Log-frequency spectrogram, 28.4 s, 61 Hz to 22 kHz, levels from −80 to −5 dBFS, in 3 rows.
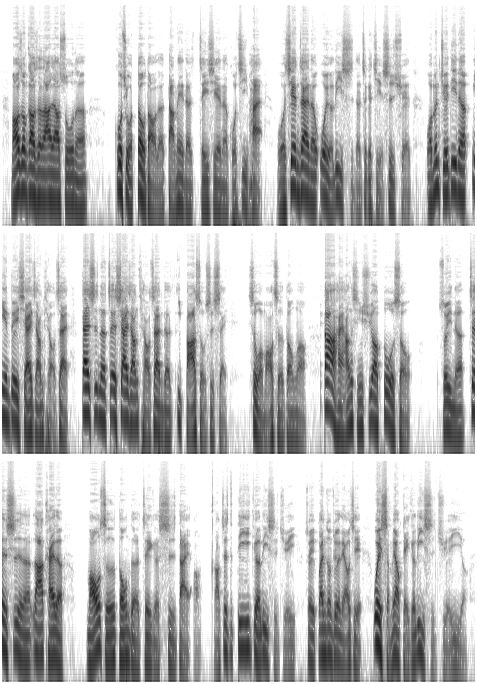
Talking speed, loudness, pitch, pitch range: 265 characters per minute, -24 LUFS, 110 Hz, 90-135 Hz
